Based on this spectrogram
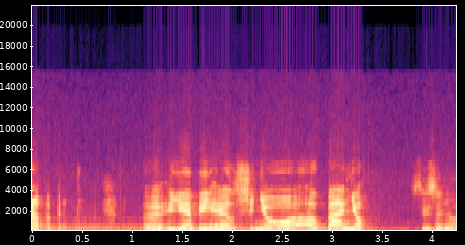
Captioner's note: Marlowe speaks Spanish; Mario speaks Spanish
